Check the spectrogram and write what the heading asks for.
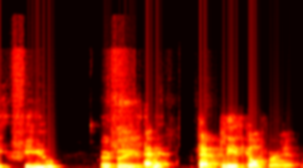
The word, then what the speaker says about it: Fille: You might be able to help me with the pronunciation. Fille? Pep, please go for it. You've practiced enough. Fille.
